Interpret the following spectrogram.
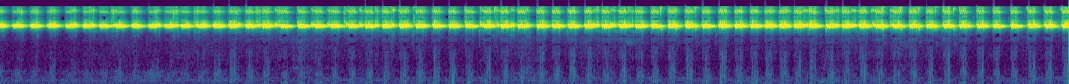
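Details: Original cricket song for training songbirds: steady, very high shrill chirps in quick even pulses, about two per second, continuing without pause, with faint low ticking in the background.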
